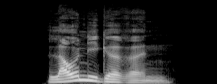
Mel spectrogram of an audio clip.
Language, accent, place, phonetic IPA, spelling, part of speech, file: German, Germany, Berlin, [ˈlaʊ̯nɪɡəʁən], launigeren, adjective, De-launigeren.ogg
- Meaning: inflection of launig: 1. strong genitive masculine/neuter singular comparative degree 2. weak/mixed genitive/dative all-gender singular comparative degree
